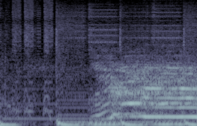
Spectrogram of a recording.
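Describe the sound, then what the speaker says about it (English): A cow moos in the video game Romancelvania, a single loud, close, drawn-out low bellow that rises and holds, heard alone without talk. "It's a sacred cow."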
